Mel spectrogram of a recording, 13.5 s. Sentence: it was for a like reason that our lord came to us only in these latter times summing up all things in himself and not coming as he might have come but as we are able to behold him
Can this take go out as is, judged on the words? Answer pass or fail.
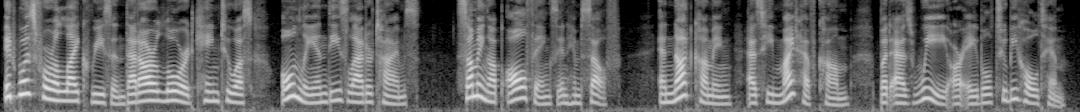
pass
